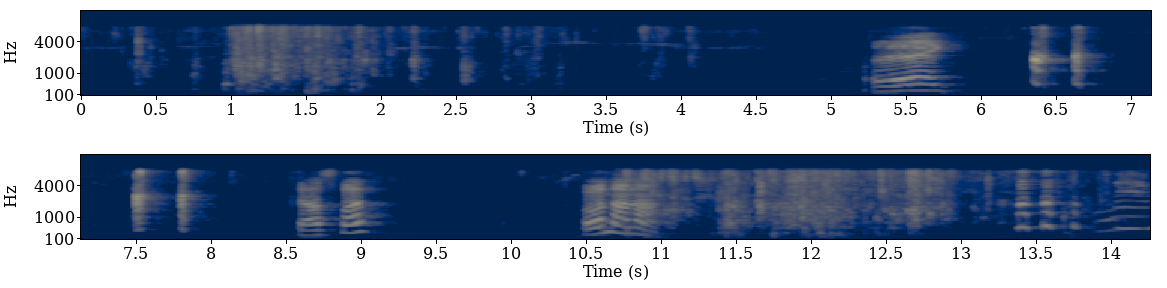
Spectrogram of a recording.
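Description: Water splashes and sloshes in a small tub.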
